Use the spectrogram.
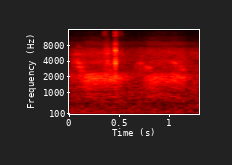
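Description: Asian koel calling from mango trees in an outdoor orchard, a single clear rising call heard at middle distance over steady ambient background.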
